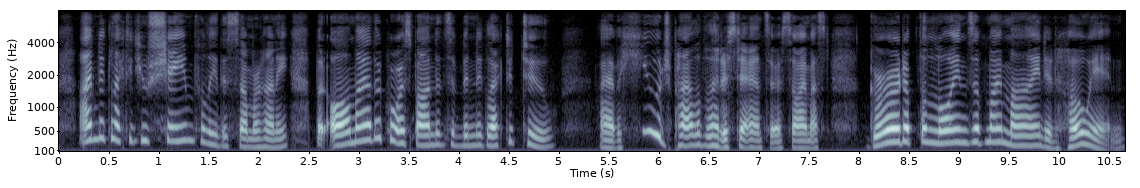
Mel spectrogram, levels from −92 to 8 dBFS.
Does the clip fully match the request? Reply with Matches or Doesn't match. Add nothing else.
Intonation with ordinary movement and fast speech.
Doesn't match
